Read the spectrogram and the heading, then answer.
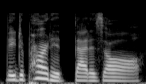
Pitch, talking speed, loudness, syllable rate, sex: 190 Hz, 205 wpm, -16 LUFS, 5.7 syllables/s, female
